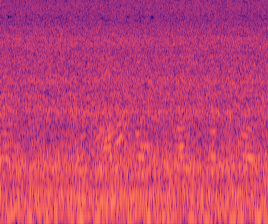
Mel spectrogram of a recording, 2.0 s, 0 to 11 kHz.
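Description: Steady cabin noise of a Boeing 777-200LR airliner in cruise: an even, unbroken rush of airflow and engine noise.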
